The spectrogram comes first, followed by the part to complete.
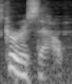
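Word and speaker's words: Curaçao: the names of all the really hard to pronounce drinks and yes it's curacao that stuff is so sweet it's like drinking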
